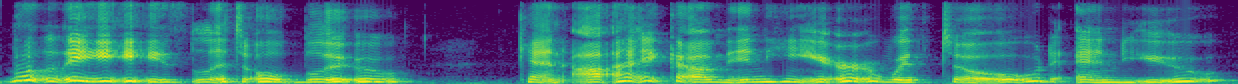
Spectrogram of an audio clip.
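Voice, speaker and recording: A woman's voice: on the high side, animated, extremely slow, pitched above the performer's own voice. A woman voicing a timid goat in a picture book. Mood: pleading. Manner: pleading, then bravado. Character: timid goat trying to seem brave.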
